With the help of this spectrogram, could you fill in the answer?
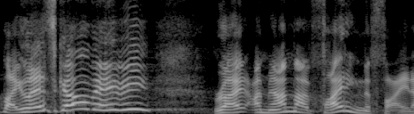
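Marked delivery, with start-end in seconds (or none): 0.2-1.2 high, loud hype-man cheer; excited ringside hype call. Retold or imitated. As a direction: pump up the fighter from the back. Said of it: "I'm the little guy, saddle up".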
